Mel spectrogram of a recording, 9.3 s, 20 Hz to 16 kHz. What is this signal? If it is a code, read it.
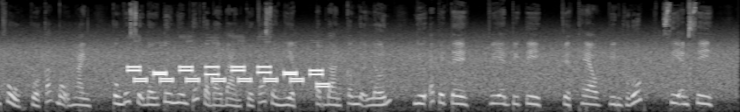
Multi-frequency trunk signalling (R2, with the far end's replies), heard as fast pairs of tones, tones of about 160 ms, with phone line noise and speech in Vietnamese. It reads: 91979812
